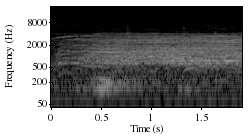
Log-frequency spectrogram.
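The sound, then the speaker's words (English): A crowd at a freestyle motocross show in South Africa cheers and whoops for rider Marc Pinyol in a dense, continuous roar that swells over the first half-second and then holds loud and steady, with scattered higher shouts poking through. “Man, the crowd loved him.”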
